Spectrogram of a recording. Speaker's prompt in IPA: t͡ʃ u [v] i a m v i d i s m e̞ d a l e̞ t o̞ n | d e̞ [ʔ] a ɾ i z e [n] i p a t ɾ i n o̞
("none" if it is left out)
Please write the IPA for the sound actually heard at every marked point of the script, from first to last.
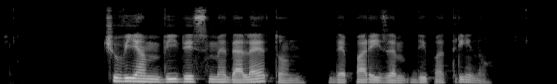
v, p, d

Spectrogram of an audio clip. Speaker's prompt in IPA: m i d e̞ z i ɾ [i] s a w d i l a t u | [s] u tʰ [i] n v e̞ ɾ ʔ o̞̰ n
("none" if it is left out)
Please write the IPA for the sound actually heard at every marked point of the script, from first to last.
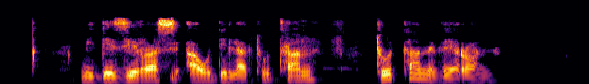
a, t, a

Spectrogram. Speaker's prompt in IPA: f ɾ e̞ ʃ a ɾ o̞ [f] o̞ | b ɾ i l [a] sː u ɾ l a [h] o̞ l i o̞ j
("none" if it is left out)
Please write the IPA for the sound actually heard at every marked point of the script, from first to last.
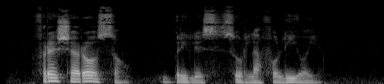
s, i, f

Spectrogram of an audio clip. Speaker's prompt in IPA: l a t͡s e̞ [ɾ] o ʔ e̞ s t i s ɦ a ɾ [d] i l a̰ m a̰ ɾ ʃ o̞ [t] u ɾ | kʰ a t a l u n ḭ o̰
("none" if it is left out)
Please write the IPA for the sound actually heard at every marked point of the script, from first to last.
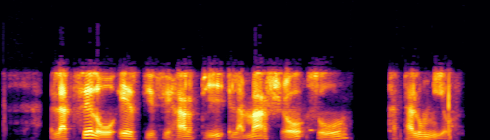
l, t, s

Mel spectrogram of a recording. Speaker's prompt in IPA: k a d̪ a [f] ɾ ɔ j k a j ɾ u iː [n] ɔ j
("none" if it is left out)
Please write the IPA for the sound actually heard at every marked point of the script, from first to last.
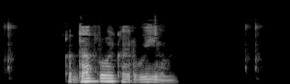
v, n

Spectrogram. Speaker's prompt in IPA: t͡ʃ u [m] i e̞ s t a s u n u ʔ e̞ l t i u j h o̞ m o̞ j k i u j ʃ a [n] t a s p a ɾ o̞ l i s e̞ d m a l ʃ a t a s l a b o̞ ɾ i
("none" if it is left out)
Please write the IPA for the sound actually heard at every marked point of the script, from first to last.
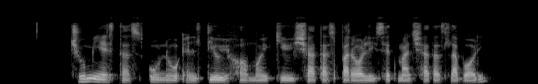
m, none

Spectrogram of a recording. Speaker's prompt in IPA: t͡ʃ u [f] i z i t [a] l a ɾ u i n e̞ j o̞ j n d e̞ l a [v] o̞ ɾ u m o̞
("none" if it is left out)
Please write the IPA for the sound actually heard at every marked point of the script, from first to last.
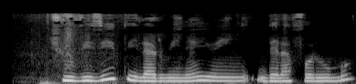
v, i, f

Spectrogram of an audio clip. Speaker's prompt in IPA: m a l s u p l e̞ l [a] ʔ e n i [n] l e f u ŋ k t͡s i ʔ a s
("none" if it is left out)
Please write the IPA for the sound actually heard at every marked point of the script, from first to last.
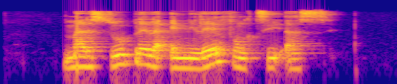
a, none

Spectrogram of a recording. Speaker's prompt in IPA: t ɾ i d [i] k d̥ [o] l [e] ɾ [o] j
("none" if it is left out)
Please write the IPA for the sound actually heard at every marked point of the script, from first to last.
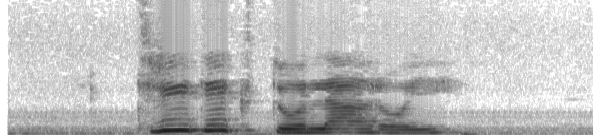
e, o, a, o

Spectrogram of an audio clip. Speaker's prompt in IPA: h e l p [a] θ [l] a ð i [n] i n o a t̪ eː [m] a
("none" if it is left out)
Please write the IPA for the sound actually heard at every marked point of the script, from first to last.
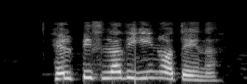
i, l, none, n

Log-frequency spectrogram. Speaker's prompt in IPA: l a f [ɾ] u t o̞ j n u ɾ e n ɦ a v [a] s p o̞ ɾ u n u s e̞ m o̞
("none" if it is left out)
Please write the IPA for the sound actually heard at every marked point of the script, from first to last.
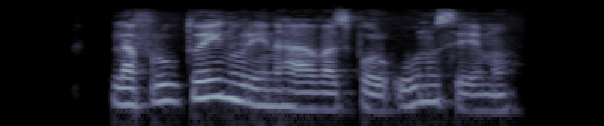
ɾ, a

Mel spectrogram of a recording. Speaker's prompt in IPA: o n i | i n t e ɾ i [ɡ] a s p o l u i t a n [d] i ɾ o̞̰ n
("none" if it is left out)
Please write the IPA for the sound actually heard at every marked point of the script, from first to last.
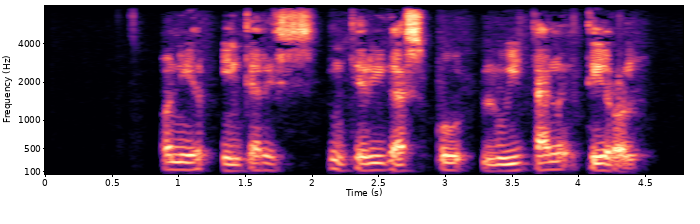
ɡ, t

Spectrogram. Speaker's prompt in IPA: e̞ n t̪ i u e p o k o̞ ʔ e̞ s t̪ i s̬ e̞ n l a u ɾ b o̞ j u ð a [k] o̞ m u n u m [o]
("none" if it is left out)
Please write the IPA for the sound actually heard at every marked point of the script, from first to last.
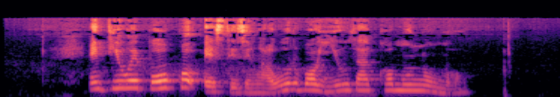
k, o

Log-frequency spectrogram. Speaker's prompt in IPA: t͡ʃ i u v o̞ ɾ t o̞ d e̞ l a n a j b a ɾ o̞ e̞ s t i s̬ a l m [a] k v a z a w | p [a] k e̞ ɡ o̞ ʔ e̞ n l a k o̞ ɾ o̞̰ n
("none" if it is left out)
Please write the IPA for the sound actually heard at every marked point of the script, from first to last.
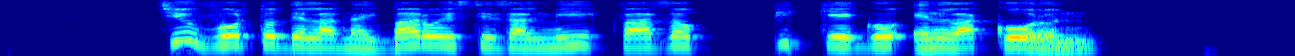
i, i

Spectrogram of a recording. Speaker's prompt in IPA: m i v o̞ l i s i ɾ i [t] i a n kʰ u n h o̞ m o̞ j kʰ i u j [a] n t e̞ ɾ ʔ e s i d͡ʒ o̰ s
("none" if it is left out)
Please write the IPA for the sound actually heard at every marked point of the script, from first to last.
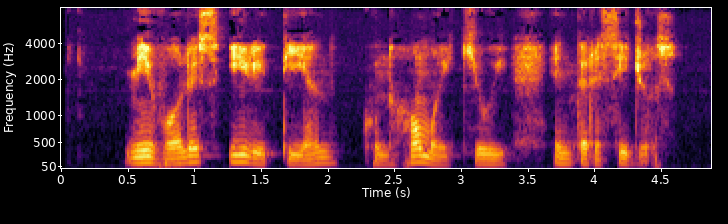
t, i

